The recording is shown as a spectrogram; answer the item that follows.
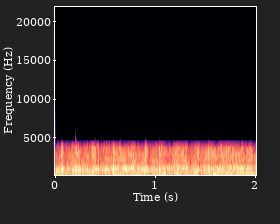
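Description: Live band with turntables and electric guitar over a PA, playing a loud, dense passage with a rapid pulsing texture and gliding pitches.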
